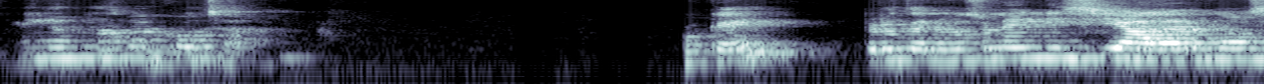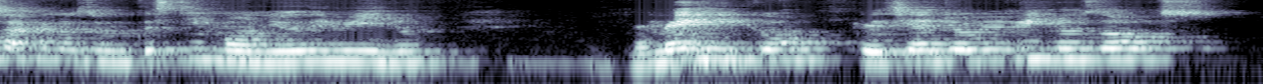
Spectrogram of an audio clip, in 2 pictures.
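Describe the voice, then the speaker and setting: A woman giving a live spiritual talk to an audience, animated and laughing as she acts out little dialogues. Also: sits high, normal speed, pauses often. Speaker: spiritual teacher. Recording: echoey room from a distant mic.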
